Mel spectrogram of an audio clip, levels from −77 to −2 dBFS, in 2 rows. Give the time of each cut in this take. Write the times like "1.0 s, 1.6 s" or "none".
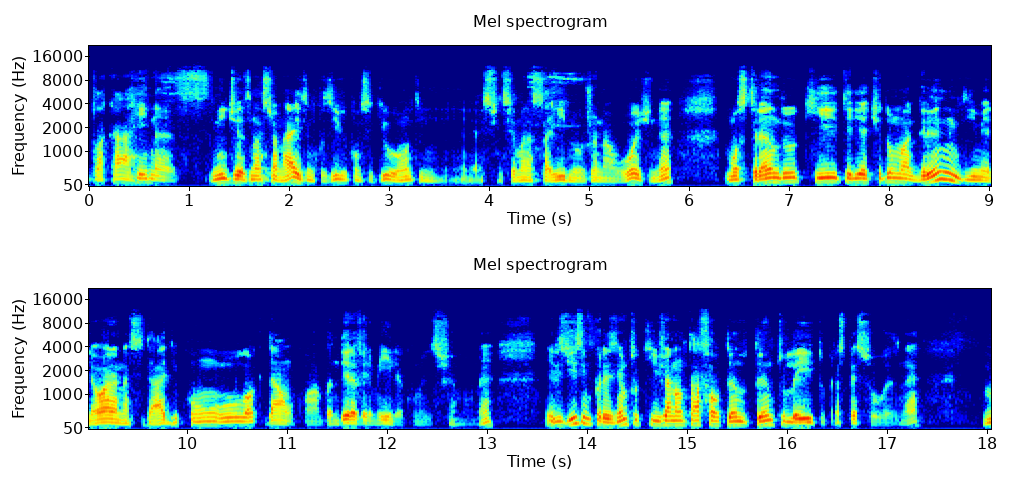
1.2 s, 13.5 s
